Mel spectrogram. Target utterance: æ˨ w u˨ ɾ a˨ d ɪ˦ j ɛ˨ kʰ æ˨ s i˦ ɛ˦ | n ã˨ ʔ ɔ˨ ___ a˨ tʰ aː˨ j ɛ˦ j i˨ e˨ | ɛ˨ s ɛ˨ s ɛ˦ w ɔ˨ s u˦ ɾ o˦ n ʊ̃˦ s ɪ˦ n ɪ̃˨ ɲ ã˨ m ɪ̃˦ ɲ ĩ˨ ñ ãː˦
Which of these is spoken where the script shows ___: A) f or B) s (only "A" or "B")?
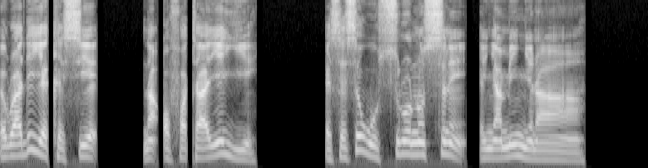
A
